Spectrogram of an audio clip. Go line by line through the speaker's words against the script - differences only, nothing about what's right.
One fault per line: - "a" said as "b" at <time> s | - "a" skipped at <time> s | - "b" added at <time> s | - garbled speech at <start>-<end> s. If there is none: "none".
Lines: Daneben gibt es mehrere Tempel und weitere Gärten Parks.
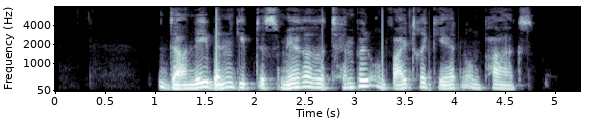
- "und" added at 4.1 s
